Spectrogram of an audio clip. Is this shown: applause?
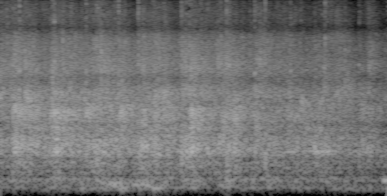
yes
